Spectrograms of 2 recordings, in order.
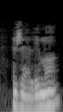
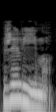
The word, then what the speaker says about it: želimo: U književno-jezičkoj akcenatskoj normi srpskog jezika prihvaćene su obe varijante, te je u redu da nešto želimo, ali i da želimo.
